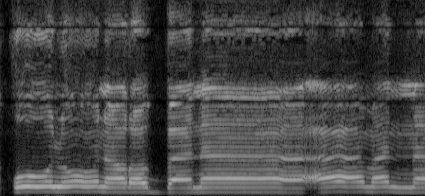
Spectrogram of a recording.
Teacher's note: kalau berlanjut ya quluna rabbana amanna baru dibaca panjang tiga harakat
